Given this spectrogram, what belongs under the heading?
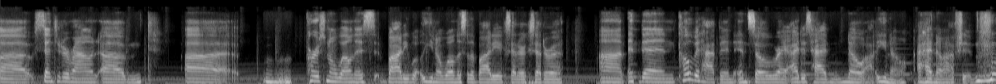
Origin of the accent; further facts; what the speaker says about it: Baltimore, Maryland, United States; And I grew up in Baltimore, Maryland. So in Maryland, lacrosse is a big thing.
